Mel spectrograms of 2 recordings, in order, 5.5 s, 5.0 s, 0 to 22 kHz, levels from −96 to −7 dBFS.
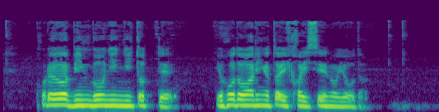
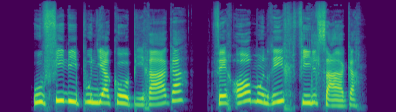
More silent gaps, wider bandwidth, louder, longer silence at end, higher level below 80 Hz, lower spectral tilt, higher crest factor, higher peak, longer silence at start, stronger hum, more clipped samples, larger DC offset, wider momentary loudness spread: neither; second, 11.5 kHz vs over 20 kHz; about the same, -22 LUFS vs -20 LUFS; first, 0.95 s vs 0.45 s; about the same, -64 dBFS vs -64 dBFS; first, -7.5 dB/octave vs -3 dB/octave; about the same, 14 dB vs 18 dB; second, -8 dBFS vs -2 dBFS; about the same, 0.55 s vs 0.45 s; neither; neither; neither; first, 10 LU vs 6 LU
